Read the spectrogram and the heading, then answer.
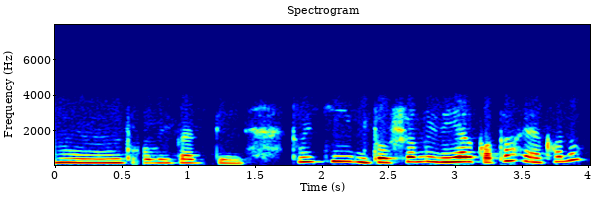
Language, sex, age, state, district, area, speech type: Bengali, female, 45-60, West Bengal, South 24 Parganas, rural, conversation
